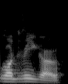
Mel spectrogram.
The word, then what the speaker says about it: Rodri: Roger said to speak now uh is that Rodrigo or Roderick is it full name Rodrigo full name rodri okay okay um right when he played for Spain wasn't it Rodrigo no no no no I'm just asking I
